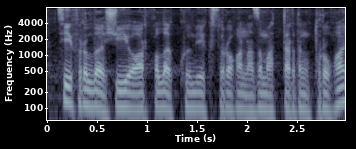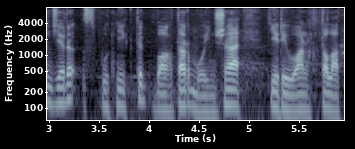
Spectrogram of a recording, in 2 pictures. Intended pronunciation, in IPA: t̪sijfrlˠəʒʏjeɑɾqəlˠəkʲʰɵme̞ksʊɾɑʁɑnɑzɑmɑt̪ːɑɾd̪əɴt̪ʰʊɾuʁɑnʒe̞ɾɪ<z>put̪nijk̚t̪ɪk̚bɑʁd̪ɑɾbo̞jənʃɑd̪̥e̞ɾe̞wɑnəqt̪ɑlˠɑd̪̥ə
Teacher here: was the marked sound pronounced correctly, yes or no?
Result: no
